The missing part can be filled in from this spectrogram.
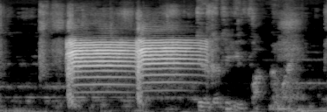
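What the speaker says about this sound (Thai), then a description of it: "โอ้มีแกะอีกตัวหนึ่ง" Two long, loud, wavering bleats come from a nearby sheep, one right after the other, with quieter murmuring voices before and after.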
